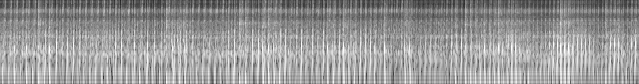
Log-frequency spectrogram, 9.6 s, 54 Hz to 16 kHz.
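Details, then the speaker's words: R175 (Dongfeng) diesel previously dismantled by its owner, just refilled with oil and water: hard rapid knocking whose pace and loudness waver; injector timing adjustment didn't help and it stalled; uneven running, hunting speed. "lihat sobat diesel ternyata gasnya tidak rata ya"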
